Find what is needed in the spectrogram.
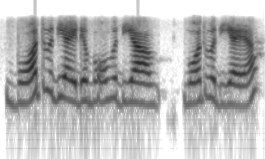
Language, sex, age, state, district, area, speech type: Punjabi, female, 18-30, Punjab, Amritsar, urban, conversation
